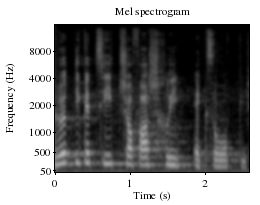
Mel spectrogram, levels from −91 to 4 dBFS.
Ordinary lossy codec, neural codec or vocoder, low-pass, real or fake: none; codec, 44.1 kHz, 7.8 kbps, Pupu-Codec; 14.4 kHz; fake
